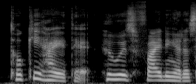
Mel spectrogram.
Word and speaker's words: Tokihayate: I say it Tokihayate. Tokihayate.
